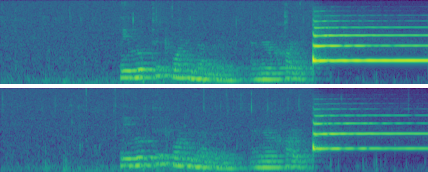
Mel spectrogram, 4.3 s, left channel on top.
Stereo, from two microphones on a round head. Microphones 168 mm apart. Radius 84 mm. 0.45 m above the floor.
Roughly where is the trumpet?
Left.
